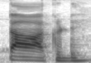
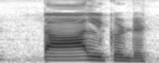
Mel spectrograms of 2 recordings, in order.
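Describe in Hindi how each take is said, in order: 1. इस शब्द में L की आवाज़ साइलेंट है। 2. इस शब्द में L की आवाज़ बोली जाती है। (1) "इसको पढ़ते हैं टाक्ड" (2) "इसको मत पढ़ना टाल्कड"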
